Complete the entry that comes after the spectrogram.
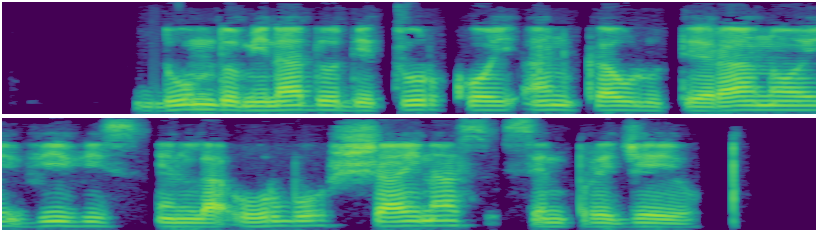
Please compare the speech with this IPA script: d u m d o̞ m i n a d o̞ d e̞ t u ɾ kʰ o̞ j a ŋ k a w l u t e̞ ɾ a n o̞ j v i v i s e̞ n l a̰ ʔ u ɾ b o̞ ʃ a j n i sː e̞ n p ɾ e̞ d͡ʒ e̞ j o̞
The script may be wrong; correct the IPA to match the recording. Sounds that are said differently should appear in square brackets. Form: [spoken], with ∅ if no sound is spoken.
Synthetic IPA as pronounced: d u m d o̞ m i n a d o̞ d e̞ t u ɾ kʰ o̞ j a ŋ k a w l u t e̞ ɾ a n o̞ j v i v i s e̞ n l a̰ ʔ u ɾ b o̞ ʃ a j n [a] sː e̞ n p ɾ e̞ d͡ʒ e̞ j o̞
